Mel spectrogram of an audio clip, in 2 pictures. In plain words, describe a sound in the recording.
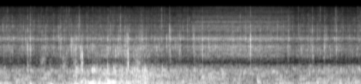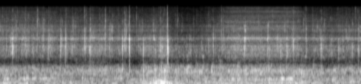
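Water surges and murmurs, heard from underwater.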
